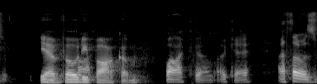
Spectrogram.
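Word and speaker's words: Baucham: I always Vodi, pronounce it yeah, Vodi Bach, Bakum. Bacham.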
